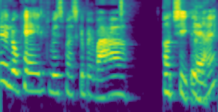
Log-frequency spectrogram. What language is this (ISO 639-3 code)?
dan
